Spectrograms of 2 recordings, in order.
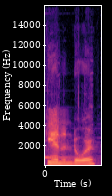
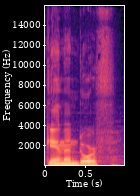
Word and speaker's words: Ganondorf: be fine you're not you're not gonna survive Ganondorf I say it right again yeah you did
